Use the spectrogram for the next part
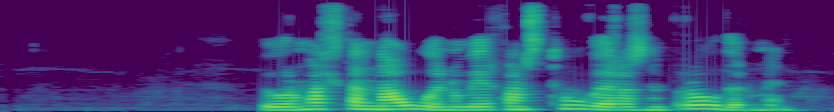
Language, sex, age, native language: Icelandic, female, 50-59, Icelandic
